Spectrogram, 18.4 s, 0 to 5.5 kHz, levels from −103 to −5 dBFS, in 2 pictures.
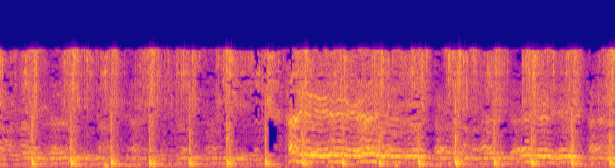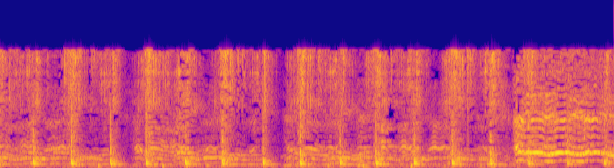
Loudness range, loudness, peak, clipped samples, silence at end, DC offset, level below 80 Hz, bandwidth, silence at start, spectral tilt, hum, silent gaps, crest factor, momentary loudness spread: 5 LU; -20 LUFS; -2 dBFS; under 0.1%; 0 s; under 0.1%; -46 dBFS; 4.1 kHz; 0 s; -9 dB/octave; none; none; 18 dB; 11 LU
